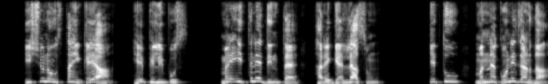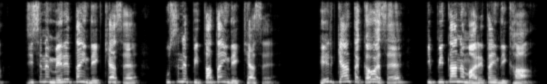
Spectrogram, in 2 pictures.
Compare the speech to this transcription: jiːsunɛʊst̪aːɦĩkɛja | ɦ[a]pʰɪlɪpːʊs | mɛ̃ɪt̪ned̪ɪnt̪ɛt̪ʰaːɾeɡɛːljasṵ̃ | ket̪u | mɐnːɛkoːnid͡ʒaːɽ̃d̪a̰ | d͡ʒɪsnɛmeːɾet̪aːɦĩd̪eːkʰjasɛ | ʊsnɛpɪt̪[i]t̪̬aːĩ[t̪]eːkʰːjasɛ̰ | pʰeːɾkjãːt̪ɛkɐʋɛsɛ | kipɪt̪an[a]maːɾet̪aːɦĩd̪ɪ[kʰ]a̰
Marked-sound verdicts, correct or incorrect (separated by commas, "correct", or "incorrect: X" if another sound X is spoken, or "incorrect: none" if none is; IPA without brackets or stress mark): incorrect: e, incorrect: a, incorrect: d̪, incorrect: ɛ, correct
